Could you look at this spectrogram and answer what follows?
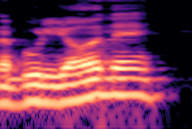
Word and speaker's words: Napoleone: for his weird name, which was in Corsican would have been pronounced Napoleone, and then the last name would have been Bonaparte.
